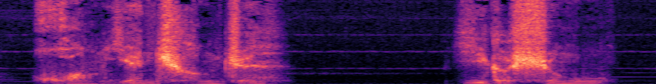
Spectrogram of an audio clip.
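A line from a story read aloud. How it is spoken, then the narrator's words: Low, hushed voice. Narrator (Chinese): 辛德曼压低声音回答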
